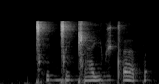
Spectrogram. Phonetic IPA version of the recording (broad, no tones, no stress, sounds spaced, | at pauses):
ǀʰ ɪ ɡ͡ǀ ɪ ɡ͡ǁ æ j ṳ ʒ tʼ ɜ p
